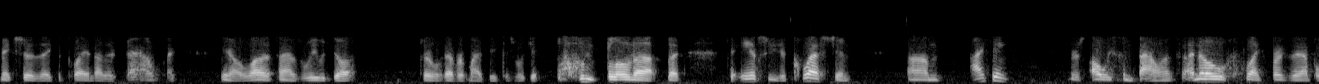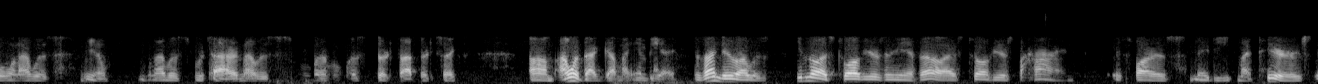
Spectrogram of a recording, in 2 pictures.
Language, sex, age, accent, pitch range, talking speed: English, male, 40-59, American, 95-115 Hz, 215 wpm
